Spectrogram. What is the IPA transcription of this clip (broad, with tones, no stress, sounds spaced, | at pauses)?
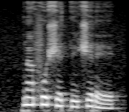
ɾ ã˦ f o˦ ʃ e˧ t ĩ˨ ʃ e˧ ɾ e˨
